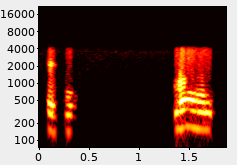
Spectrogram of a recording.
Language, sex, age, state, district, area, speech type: Tamil, male, 18-30, Tamil Nadu, Namakkal, rural, conversation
